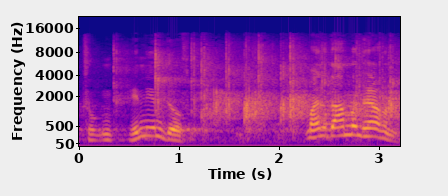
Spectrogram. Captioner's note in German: Beifall AfD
